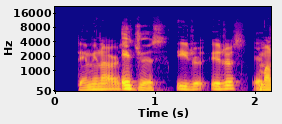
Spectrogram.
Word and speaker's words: Idris: Damon Iris, that's his name, right? Damien Iris? Idris.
